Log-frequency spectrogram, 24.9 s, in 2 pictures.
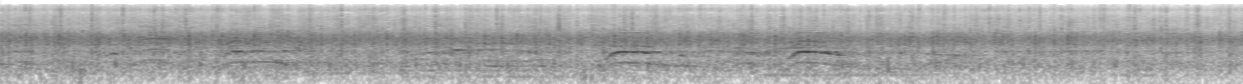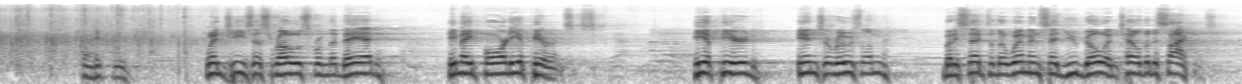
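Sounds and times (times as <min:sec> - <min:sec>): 
large crowd clapping: 0:00.0 - 0:14.8
speech: 0:13.3 - 0:13.9, 0:14.5 - 0:18.4, 0:19.4 - 0:24.6.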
